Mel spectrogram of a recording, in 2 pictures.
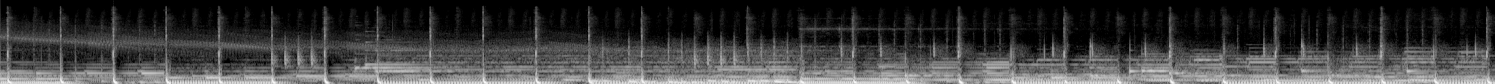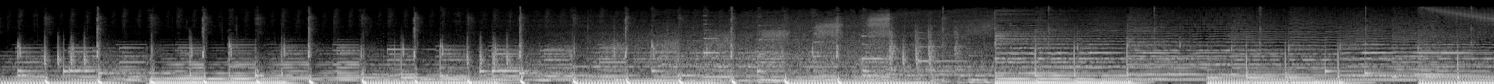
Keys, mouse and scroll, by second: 1.6-2.6 scroll up 3, 1.7 alt+z, 1.9 shift+middle click, 2.6 click, 3.8 ctrl+z, 4.4 ctrl+z, 4.7-5.9 middle drag, 5.9 l, 6.5 alt+middle click, 7.2 shift+middle click, 8.0 r, 9.2-11.3 drag, 11.9 alt+z, 12.1 scroll down 3, 12.3 middle click, 13.0 Tab, 13.1 drag, 13.3 scroll down 1, 13.5 middle click, 13.8 click, 14.0-15.1 shift+middle drag, 15.1 click, 15.4 ctrl+a, 16.0 drag, 16.3-16.7 middle drag, 16.7 ctrl+s, 16.9 ctrl+click, 17.1-18.4 middle drag, 18.4 scroll up 1, 18.6-19.7 middle drag, 19.7 ctrl+s, 19.9 click, 20.3 ctrl+a, 20.8 drag, 21.0-26.6 middle drag, 26.6-27.1 scroll up 2, 26.8 shift+middle click, 27.1-27.8 middle drag, 27.8 scroll down 2, 28.0-28.6 shift+middle drag, 28.6 ctrl+s.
